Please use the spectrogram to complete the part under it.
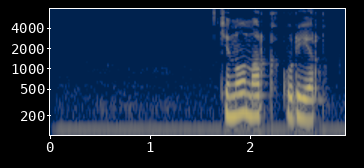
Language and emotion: Russian, neutral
